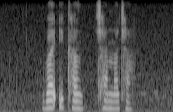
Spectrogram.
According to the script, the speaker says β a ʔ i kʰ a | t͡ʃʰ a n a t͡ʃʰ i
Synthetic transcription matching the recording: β a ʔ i kʰ a | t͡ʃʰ a n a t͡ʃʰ a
